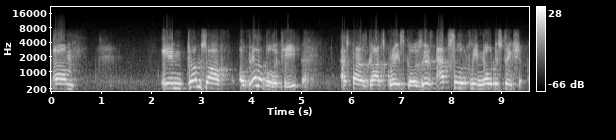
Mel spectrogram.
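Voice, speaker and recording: Man, high voice, church workshop teacher, halting with fillers, dull muffled recording. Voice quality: loud but not booming. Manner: halting, many fillers, quizzes the audience. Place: meeting room, away from the podium.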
